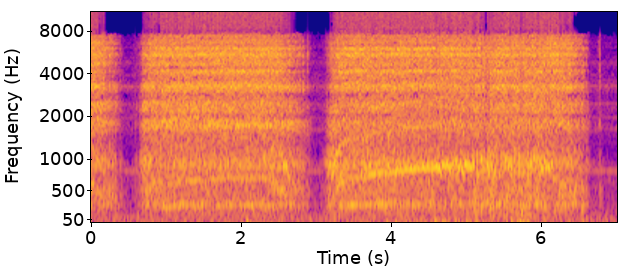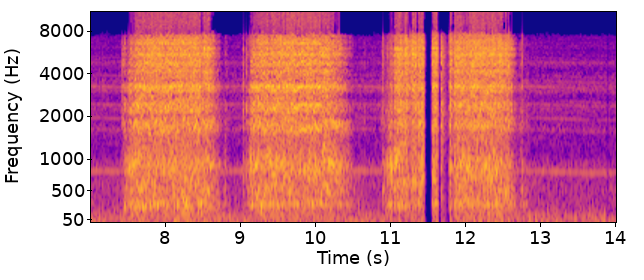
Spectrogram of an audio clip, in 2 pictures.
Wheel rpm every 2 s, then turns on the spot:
120, 130, 210, 70, 130, 70, 90.
none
